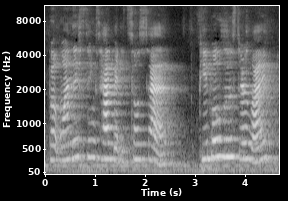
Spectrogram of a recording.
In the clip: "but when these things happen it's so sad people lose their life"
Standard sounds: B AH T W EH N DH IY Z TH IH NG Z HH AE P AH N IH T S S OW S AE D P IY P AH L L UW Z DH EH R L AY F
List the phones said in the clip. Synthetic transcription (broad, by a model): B AH T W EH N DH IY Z TH IH NG Z HH AE P AH N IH T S S OW S AE D P IY P L L UW Z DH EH R L AY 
